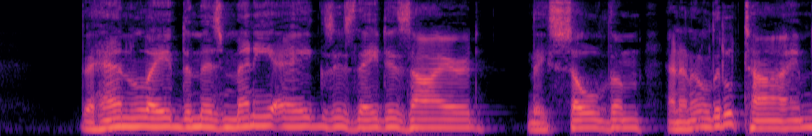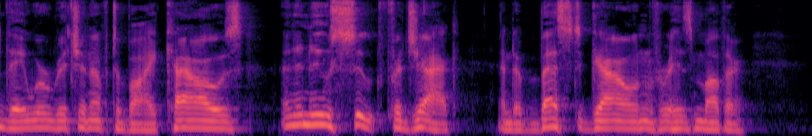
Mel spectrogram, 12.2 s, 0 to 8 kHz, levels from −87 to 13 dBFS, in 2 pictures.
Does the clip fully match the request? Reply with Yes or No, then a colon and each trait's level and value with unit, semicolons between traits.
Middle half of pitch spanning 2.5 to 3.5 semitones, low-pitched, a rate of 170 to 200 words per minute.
Yes: average, 3.2 semitones; low, 125 Hz; average, 180 wpm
